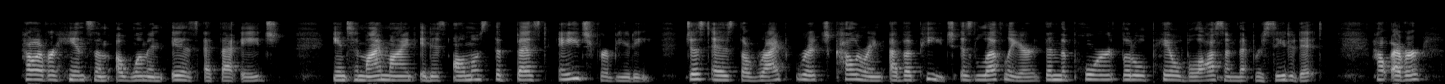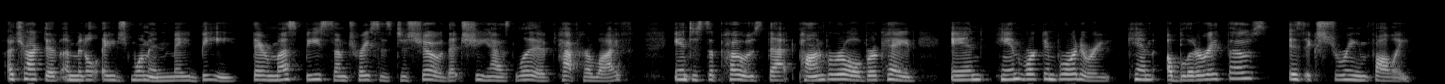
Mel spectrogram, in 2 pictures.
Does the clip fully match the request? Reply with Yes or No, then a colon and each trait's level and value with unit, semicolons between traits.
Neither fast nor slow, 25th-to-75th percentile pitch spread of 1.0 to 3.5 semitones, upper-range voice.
Yes: average, 165 wpm; average, 3.0 semitones; high, 205 Hz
